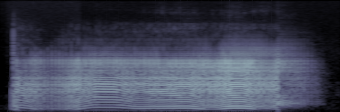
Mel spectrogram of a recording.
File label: fart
